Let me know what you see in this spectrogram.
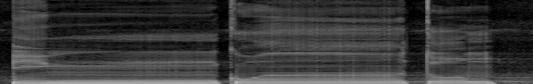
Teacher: Huruf nun sukun bertemu huruf ku. Maka nun sukunnya melebur ke huruf ku. Kita baca dengung dan samar. Dengungnya kita tahan dua sampai harakat.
